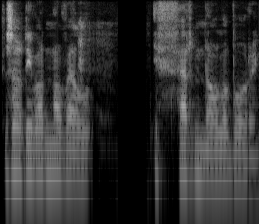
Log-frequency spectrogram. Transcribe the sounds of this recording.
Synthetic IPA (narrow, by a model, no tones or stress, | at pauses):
əs̬ɔdivɔdnɔvɛlˠ | ɪfɛrnɔlˠɔboːɾɪ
